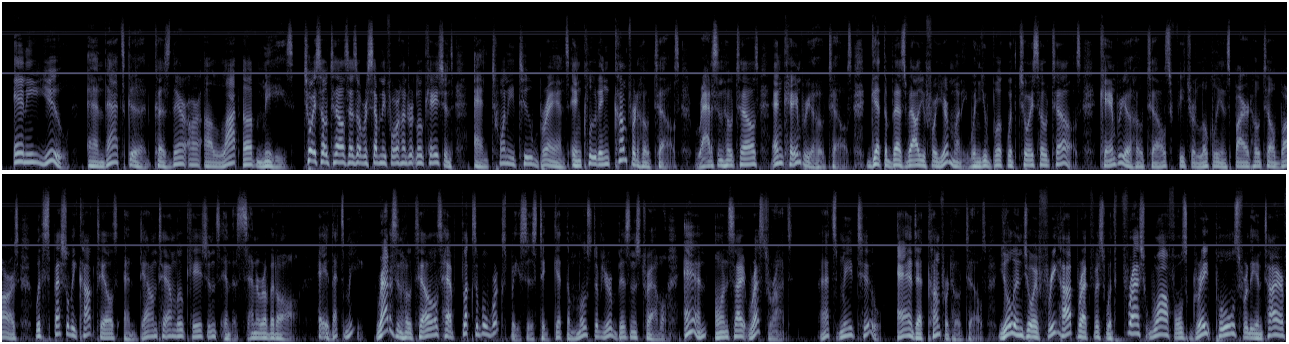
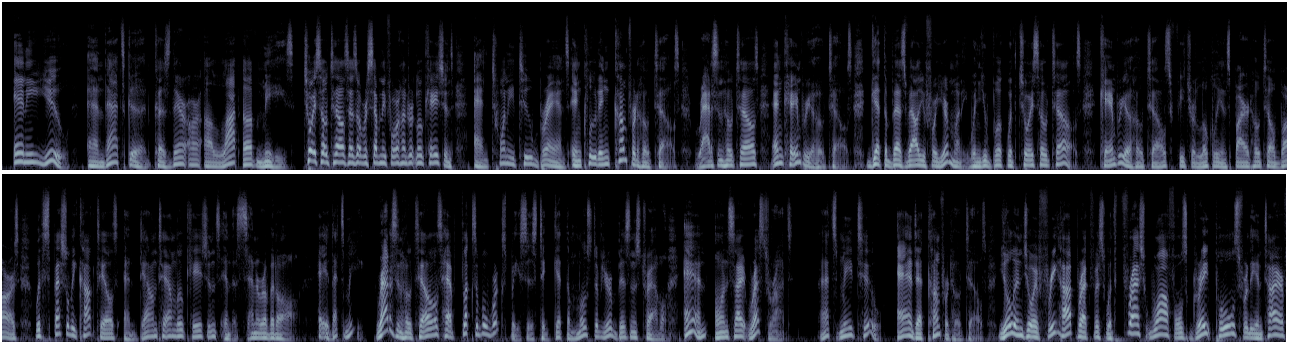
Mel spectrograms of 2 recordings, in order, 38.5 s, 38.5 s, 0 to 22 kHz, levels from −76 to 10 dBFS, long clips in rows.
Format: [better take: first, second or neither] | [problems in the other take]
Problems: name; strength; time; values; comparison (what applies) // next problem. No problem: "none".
second | high-pitched whine; noticeable; throughout; 4 kHz, 15 dB below the speech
